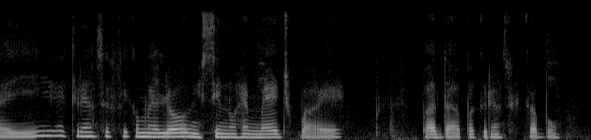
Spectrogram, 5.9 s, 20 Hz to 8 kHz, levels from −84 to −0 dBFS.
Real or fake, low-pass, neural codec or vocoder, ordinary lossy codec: real; 7.2 kHz; none; none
